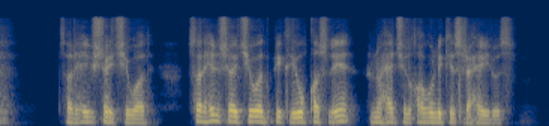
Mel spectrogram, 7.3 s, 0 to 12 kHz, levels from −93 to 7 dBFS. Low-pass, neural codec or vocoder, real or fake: 7.2 kHz; codec, 16 kHz, about 1 kbps, DyCAST, with the encoder's durations; fake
